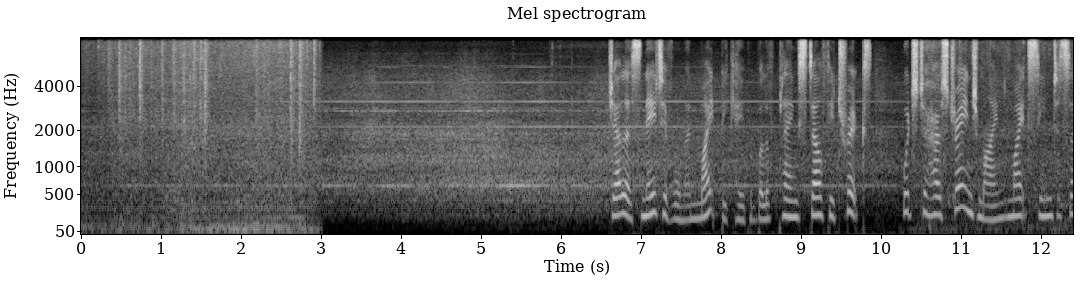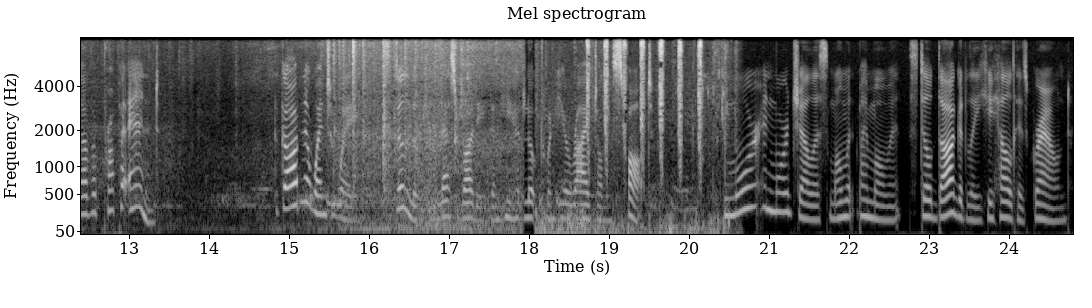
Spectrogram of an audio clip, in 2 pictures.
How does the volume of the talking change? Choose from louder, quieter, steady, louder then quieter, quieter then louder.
steady.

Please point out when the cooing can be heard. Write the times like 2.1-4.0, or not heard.
0.0-3.0, 10.3-20.7.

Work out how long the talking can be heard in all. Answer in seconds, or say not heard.
16 s.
